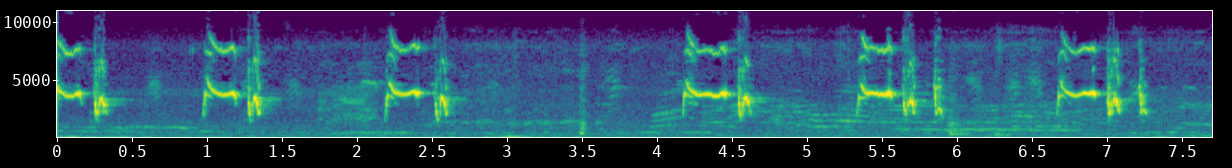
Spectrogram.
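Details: Long-tailed shrike repeating a short phrase about every 1.2 seconds: a clear level whistle followed by a scratchy buzzy note, given steadily with brief silent gaps.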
